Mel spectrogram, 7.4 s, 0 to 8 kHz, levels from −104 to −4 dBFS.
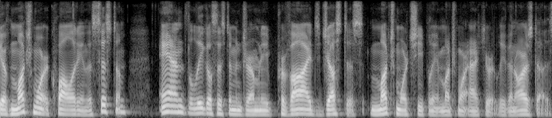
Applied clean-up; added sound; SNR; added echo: none; none; none; none.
